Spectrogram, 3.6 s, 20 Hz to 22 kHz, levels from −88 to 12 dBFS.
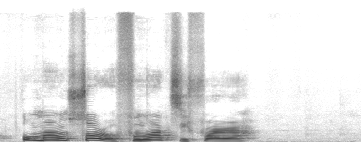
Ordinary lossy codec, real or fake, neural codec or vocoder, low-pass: none; fake; autoencoder, 48 kHz, 128 numbers a frame, DAC-VAE, trained on Japanese speech; none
